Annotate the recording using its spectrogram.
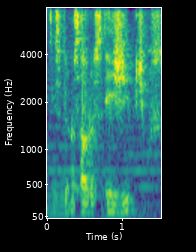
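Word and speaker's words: Spinosaurus aegyptiacus: Spinosaurus aegypticus, a melhor pronúncia é essa mesmo.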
